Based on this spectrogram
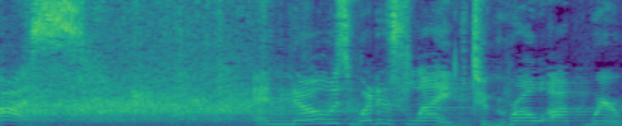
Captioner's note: cheers and applause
